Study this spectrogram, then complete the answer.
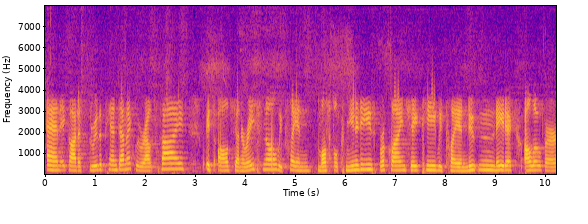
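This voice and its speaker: A woman with an ordinary speaking voice talks at a moderate pace, with hardly any pauses. Her pitch is medium and her intonation fairly even. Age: 60s. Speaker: caller. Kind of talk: call-in chat.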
